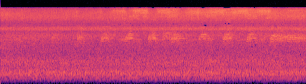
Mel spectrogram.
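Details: Worker honey bees tending the queen bee produce a continuous, thick droning buzz with no pauses. Faint, short high-pitched chirping notes repeat softly behind the hum.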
